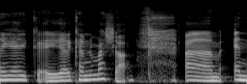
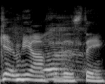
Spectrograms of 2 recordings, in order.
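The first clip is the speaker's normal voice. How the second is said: crying, tearful, frightened, begging voice. Retelling how she cried on a moving horse: imitating own past crying. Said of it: "I'm crying, like".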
